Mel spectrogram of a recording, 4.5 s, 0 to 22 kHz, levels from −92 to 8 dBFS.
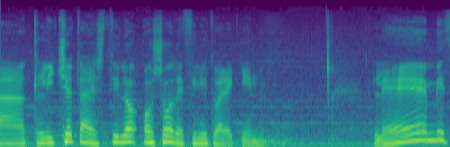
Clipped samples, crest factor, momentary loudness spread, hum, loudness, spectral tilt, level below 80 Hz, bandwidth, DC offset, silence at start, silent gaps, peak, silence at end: under 0.1%; 16 dB; 17 LU; none; -16 LUFS; -7 dB/octave; -40 dBFS; 14 kHz; under 0.1%; 0 s; none; 0 dBFS; 0 s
